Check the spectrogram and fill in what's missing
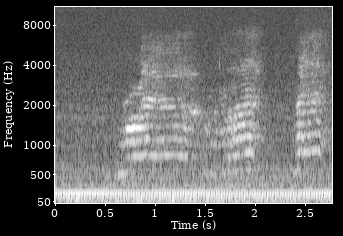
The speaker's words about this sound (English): Did you guys hear that? Oh yeah. That is my 19-year-old cat.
